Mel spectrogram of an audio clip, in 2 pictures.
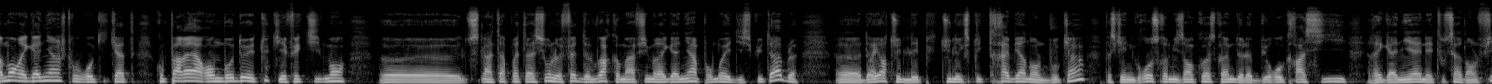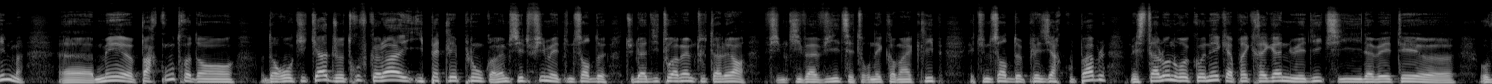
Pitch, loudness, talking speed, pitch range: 130 Hz, -25 LUFS, 240 wpm, 115-150 Hz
